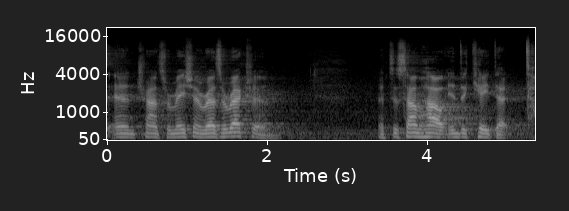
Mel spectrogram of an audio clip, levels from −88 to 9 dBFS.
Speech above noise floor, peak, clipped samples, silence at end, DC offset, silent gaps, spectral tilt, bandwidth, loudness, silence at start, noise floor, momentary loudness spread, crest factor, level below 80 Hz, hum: 27 dB; -16 dBFS; under 0.1%; 0 s; under 0.1%; none; -4 dB/octave; 16 kHz; -35 LUFS; 0 s; -63 dBFS; 11 LU; 22 dB; -74 dBFS; none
